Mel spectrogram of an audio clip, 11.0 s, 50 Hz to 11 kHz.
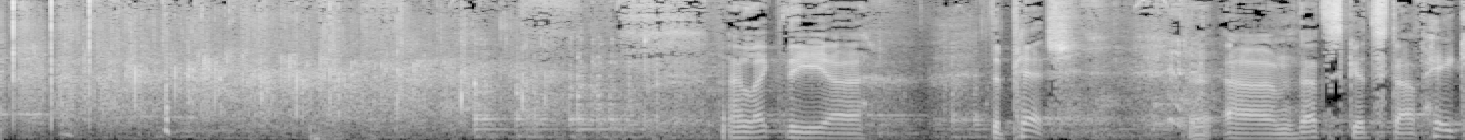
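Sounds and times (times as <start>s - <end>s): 
crowd applauding: 0.0s - 4.8s
speech: 3.6s - 4.5s, 5.5s - 8.3s, 8.9s - 10.9s.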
